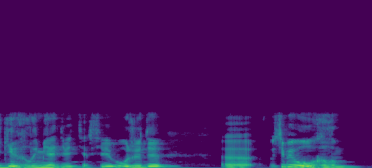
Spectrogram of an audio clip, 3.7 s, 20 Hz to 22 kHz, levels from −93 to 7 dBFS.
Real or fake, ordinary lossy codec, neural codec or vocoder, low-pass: real; none; none; 7.2 kHz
